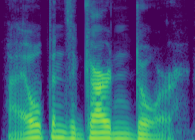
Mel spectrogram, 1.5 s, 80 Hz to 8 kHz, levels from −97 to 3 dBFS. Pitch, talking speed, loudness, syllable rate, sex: 110 Hz, 205 wpm, -17 LUFS, 6.0 syllables/s, male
